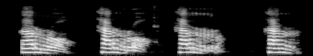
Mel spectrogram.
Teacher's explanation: Satu kali getaran saja. Bergetar hujung lidah apabila kita bunyikan huruf ra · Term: takrir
